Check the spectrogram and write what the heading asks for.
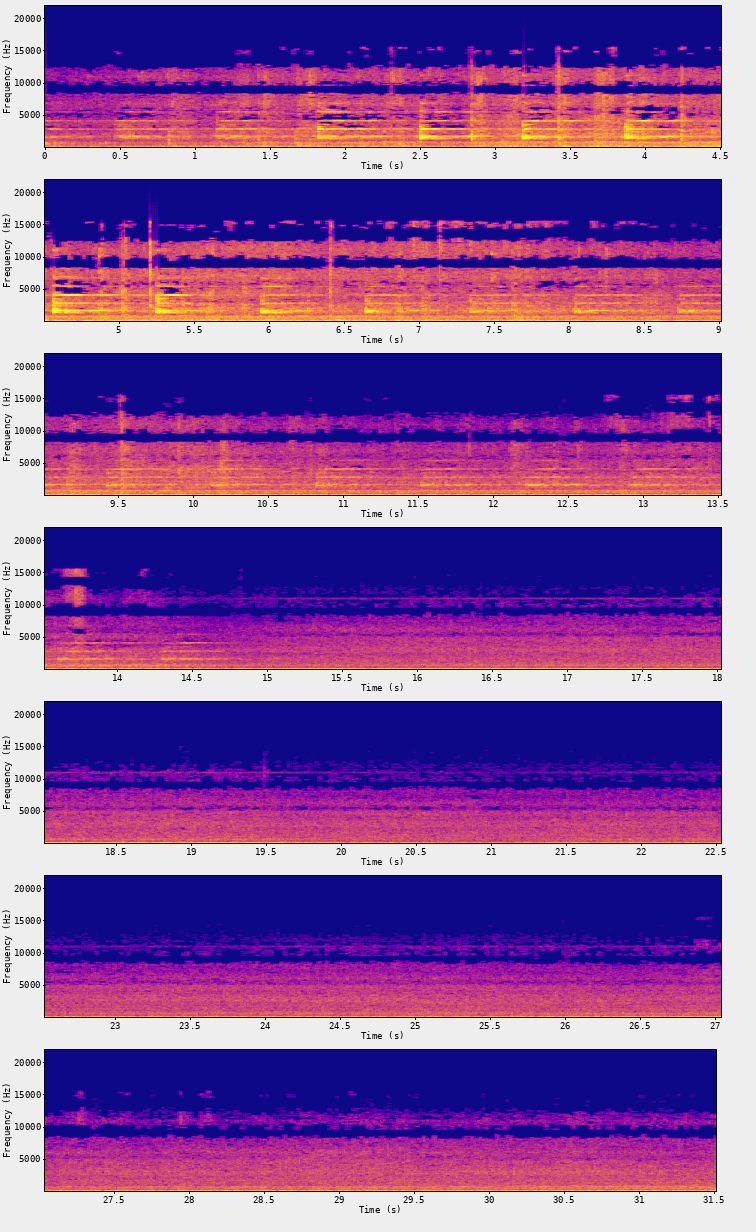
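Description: Railroad passenger cars rolling on the track, the wheels giving a high-pitched squeal with regular clicks over it. About fifteen seconds in this stops abruptly and gives way to the low, steady rumble of a diesel locomotive's engine as the locomotive approaches.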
